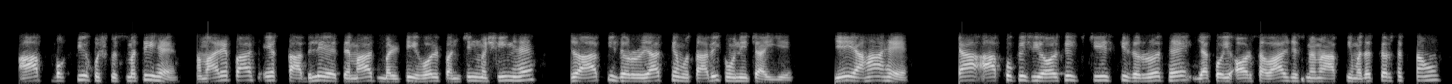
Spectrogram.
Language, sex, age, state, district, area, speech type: Urdu, male, 18-30, Maharashtra, Nashik, urban, conversation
